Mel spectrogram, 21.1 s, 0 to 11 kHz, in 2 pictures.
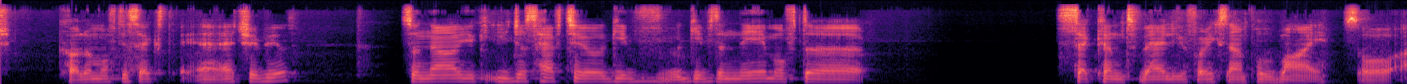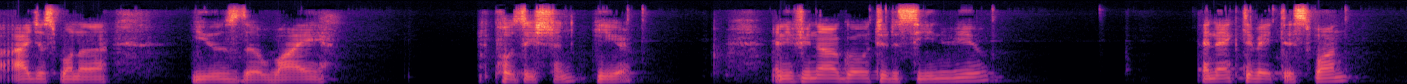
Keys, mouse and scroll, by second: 9.4 shift+y, 15.1 shift+click, 18.2 click.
